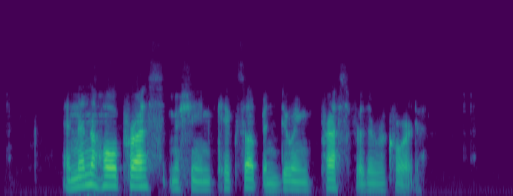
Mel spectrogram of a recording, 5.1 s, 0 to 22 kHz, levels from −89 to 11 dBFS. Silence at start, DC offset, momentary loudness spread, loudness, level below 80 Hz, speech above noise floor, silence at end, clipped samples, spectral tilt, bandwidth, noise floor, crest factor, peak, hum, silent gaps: 0.65 s; under 0.1%; 16 LU; -27 LUFS; -66 dBFS; 48 dB; 1.05 s; under 0.1%; -9 dB/octave; 5.6 kHz; -75 dBFS; 22 dB; -6 dBFS; none; none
